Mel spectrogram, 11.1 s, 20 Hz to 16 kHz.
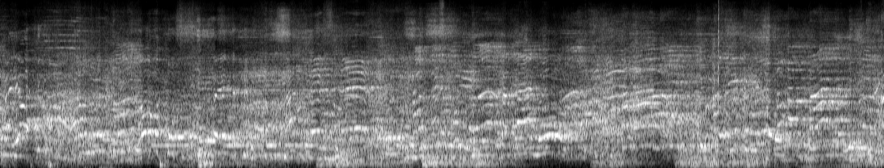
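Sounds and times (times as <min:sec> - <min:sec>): crowd shouting and cheering: 0:00.0 - 0:11.0.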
